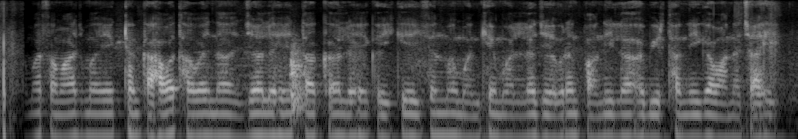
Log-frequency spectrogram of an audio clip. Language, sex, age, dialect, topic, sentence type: Chhattisgarhi, male, 18-24, Western/Budati/Khatahi, agriculture, statement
